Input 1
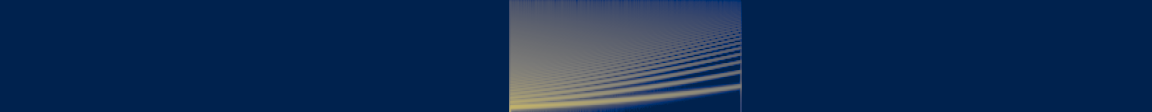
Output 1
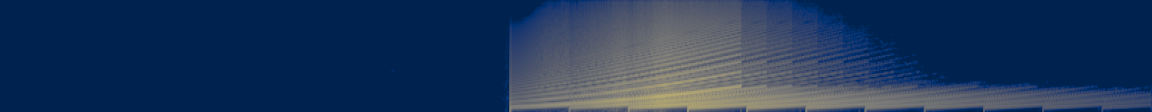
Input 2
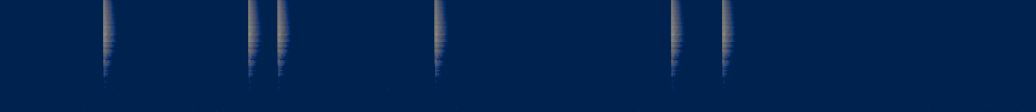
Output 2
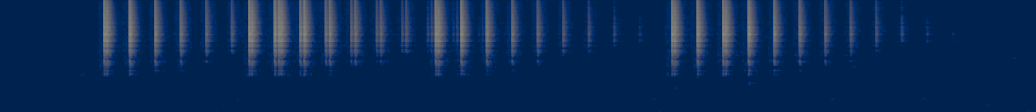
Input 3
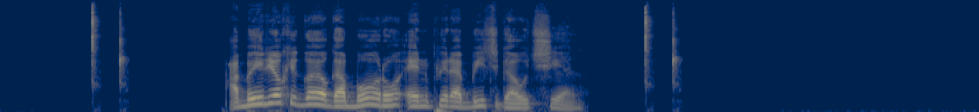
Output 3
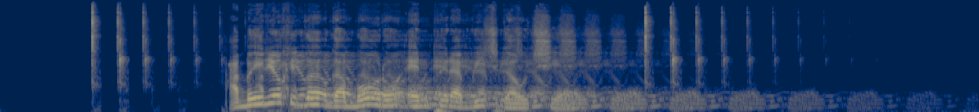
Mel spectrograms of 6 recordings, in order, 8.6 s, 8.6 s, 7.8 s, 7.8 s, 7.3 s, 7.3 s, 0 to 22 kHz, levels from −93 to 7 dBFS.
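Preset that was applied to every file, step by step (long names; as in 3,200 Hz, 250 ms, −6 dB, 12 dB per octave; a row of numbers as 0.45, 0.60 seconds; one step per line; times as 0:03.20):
echo with a time of its own for lows and highs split 540 Hz, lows 444 ms, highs 191 ms, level −10.5 dB
compressor whose output falls as the input rises −32 dBFS, ratio −0.5
noise reduction from a noise print of the clip's start 12 dB
level +6.5 dB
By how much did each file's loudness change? 0.0, +2.0, +6.0 LU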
